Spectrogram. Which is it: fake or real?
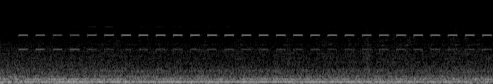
real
